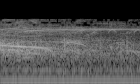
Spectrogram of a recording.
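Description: Faint echo of the amplified voice from the loudspeaker system, dying away slowly, with a thin steady high ringing tone held under it.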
